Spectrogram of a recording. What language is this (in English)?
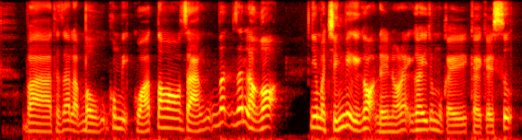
Vietnamese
